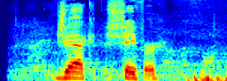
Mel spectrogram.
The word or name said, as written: JACK SHAFFER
